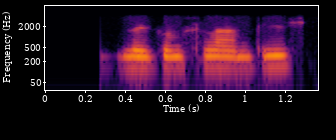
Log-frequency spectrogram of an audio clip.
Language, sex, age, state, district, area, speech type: Kashmiri, male, 18-30, Jammu and Kashmir, Baramulla, rural, conversation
